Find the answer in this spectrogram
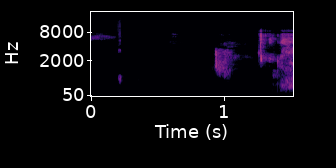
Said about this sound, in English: Wow, those take a while to chew.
